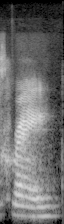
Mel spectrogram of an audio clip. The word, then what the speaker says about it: Creagh: c-r-e-a-g-h it is great it's actually pronounced cray gray yeah so i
